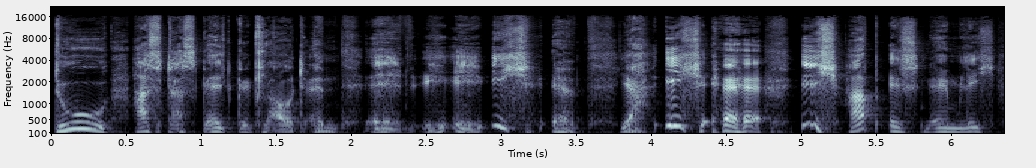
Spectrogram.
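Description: A man voicing a spiteful, loud cotton-candy seller who accuses a child with mocking laughs. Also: high voice, wildly swooping pitch, slow, gravelly, slightly rough, pitched above the performer's own voice, full character voice. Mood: accusing.

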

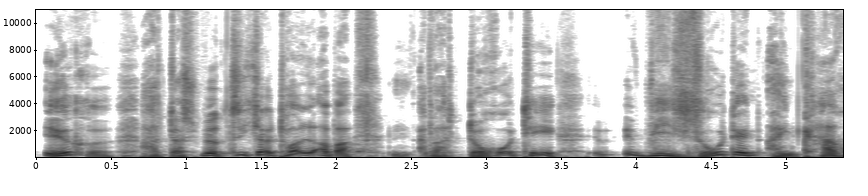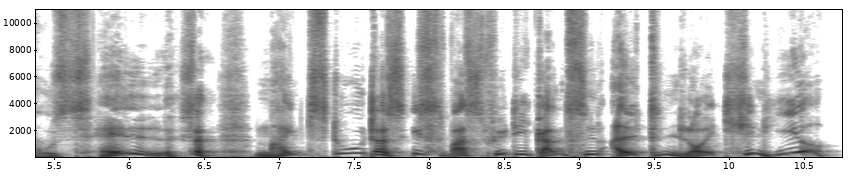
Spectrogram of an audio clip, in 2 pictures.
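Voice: mid-range voice, huge pitch swings, takes it slowly, a little mellow, breathy edge, pitched above the performer's own voice, full character voice. A narrator voicing a curious boy who stammers out surprised questions, in a storybook reading. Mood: puzzled. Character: curious boy, the aunt's nephew.

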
